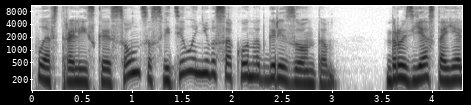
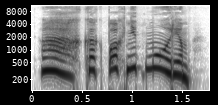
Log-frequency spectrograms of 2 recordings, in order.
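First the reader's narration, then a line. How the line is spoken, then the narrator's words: Exclaiming. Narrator (Russian): воскликнула Лиза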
